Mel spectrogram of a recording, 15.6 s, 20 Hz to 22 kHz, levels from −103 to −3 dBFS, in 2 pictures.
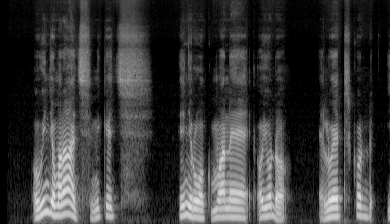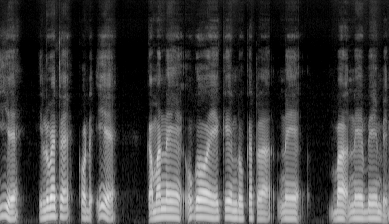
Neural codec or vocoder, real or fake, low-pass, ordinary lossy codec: vocoder, 44.1 kHz, 128 mel bands, Pupu-Vocoder; fake; none; none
